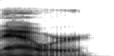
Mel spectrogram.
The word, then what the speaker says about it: hour: Right, like we wouldn't say an hour, we say an hour because of that vowel sound at the beginning. Even though it's spelled with an H, it sounds like it starts with the vowel.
